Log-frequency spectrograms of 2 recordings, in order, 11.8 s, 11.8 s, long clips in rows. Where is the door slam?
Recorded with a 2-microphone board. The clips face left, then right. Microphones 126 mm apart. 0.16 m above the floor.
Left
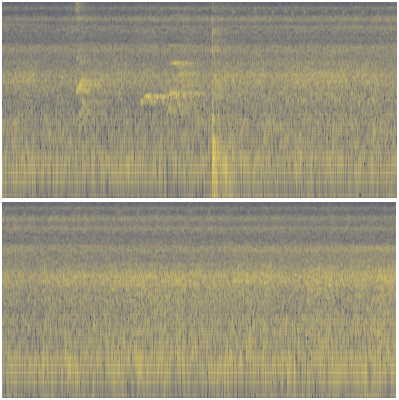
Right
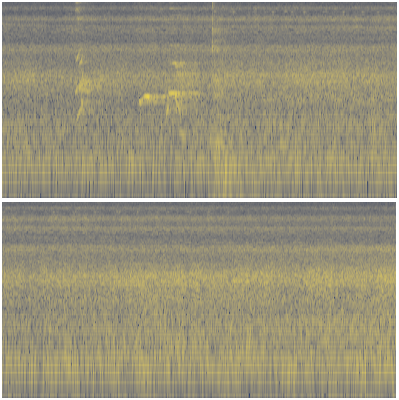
60° left (ahead or behind), 2.5 m.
